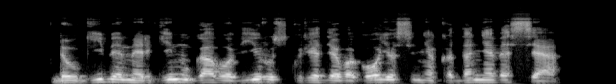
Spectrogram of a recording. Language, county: Lithuanian, Vilnius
